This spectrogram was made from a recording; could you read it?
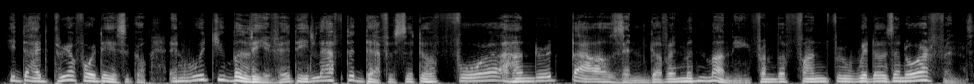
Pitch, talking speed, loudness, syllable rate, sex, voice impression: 135 Hz, 180 wpm, -18 LUFS, 4.4 syllables/s, male, very masculine, very adult-like, very old, thick, slightly relaxed, weak, slightly bright, slightly soft, very muffled, slightly fluent, very raspy, cool, intellectual, sincere, calm, very mature, friendly, slightly reassuring, very unique, slightly elegant, wild, lively, strict, intense, slightly sharp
